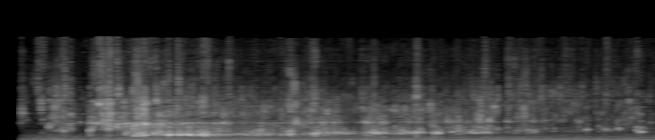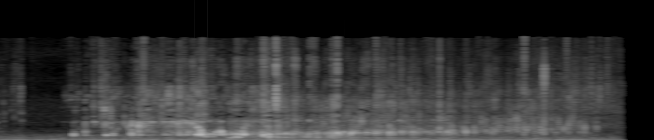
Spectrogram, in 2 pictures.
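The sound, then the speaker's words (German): Water is poured into a cup to make tea twice, first cold water, then hot water; each pour a steady splashing stream lasting several seconds, separated by a brief pause; the second, hot pour sounds slightly brighter and fuller. “Und ich spiele jetzt einmal zwei T-Geräusche ab. Eins ist mit kaltem Wasser, das andere ist mit heißem Wasser.”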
